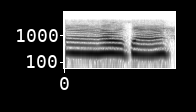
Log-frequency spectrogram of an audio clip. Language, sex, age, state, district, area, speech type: Kannada, female, 18-30, Karnataka, Udupi, urban, conversation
